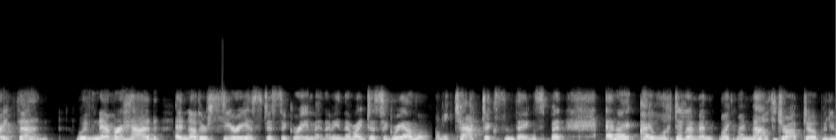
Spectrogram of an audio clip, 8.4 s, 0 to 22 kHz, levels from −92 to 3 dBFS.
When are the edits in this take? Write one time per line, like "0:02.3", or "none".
none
